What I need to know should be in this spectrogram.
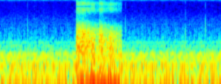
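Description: A metal robot crashes heavily to the floor.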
